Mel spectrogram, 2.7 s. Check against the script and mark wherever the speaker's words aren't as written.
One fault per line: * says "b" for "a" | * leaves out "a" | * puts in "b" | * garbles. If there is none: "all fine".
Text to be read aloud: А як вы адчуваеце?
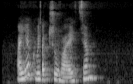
all fine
